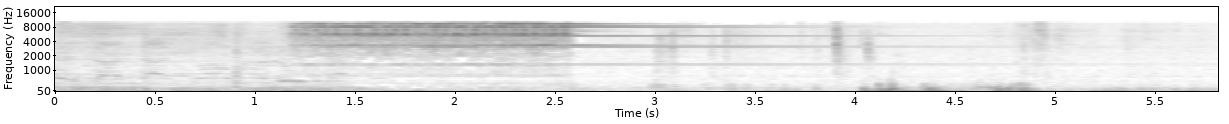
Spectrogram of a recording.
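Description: A telephone rings as a call is placed, with one bright, sustained ringing burst. Low, muffled background noise follows the ring.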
